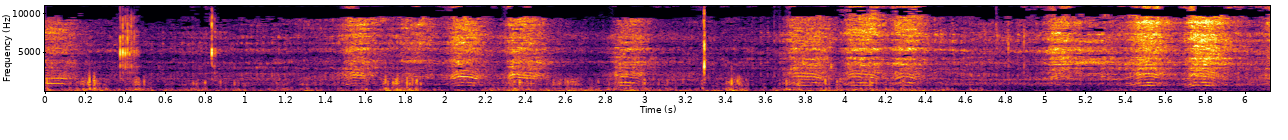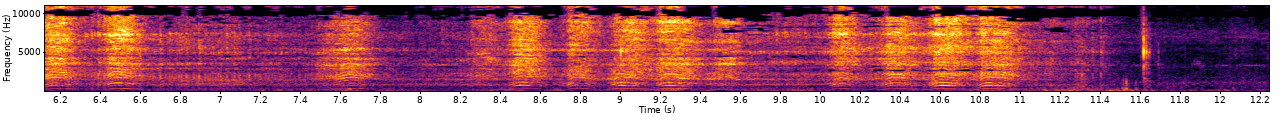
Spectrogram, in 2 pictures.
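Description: Nitro engine of a Kyosho Inferno Neo ST 3.0 RC truck being driven on track, revving up and down over and over as the throttle is worked, its whine rising and falling about once a second.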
